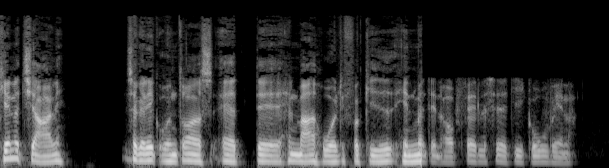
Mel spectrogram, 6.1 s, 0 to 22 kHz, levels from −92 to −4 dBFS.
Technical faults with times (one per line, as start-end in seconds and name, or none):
4.21-6.09 input switched to a poorer device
